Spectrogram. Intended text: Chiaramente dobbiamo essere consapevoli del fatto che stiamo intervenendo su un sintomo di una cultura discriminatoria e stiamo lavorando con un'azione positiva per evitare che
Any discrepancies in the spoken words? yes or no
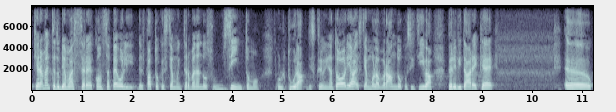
yes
